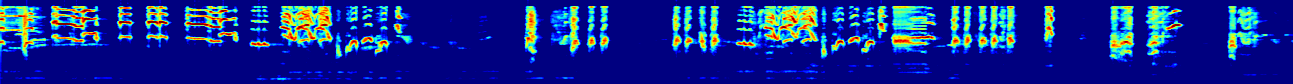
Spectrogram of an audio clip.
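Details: Oriental magpie-robin singing rapidly to provoke other magpie-robins: rich, varied phrases of rising whistles, trills and scratchy chatter in bursts with short pauses, over faint low steady tones.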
